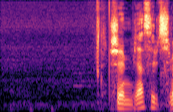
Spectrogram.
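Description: A man speaks loudly and with animation into a close microphone.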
